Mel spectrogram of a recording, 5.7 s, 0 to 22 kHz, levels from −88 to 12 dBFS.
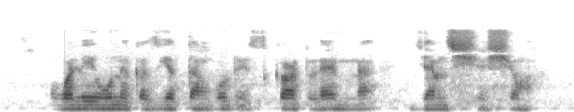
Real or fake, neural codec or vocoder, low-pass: real; none; 7.2 kHz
